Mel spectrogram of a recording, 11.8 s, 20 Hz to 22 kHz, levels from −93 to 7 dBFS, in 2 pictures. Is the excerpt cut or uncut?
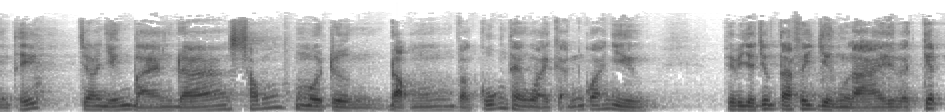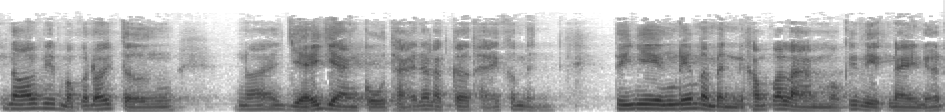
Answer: uncut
